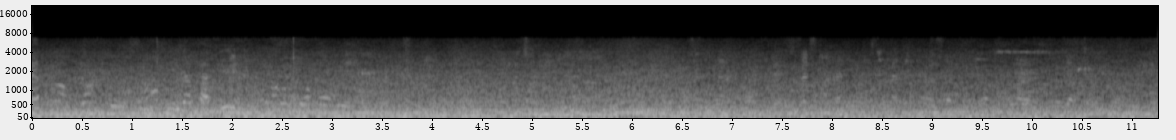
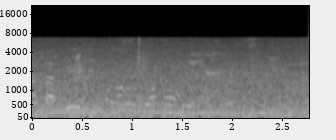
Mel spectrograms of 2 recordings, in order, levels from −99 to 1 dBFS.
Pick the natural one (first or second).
second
